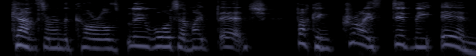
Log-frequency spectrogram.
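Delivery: put-on a drunk man raving through a thin hotel wall, loud and high; ranting drunk. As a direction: rave at the wall like a drunk falling apart. Drunk man rants at night.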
